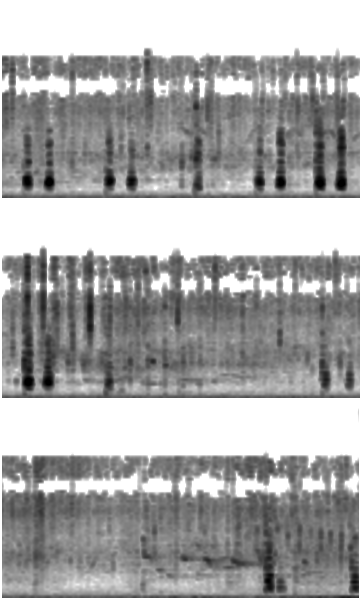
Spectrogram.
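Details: Ducks, friendly and approachable, being fed oats on a chilly morning after a stormy night, give short, nasal quacks in quick bursts over the first four seconds, then quieter scattered calls over a low, steady background rumble.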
